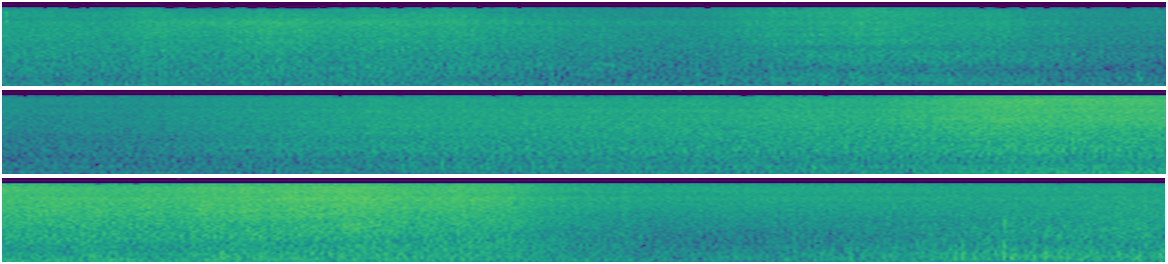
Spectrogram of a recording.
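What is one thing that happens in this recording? Surf washes and swirls over the rocks in a steady rush.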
